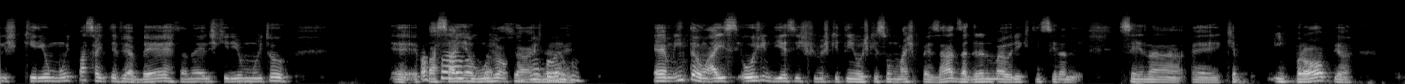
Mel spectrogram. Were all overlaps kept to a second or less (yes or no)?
no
